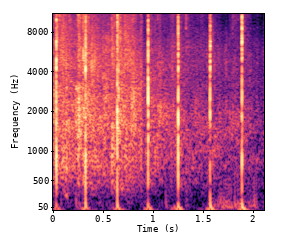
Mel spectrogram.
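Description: Audience applause: a steady wash of many hands clapping, with sharp, loud claps standing out at a regular beat of roughly three per second, and no voices.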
